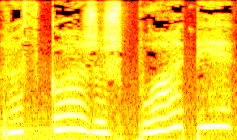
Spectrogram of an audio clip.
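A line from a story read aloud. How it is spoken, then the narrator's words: Incredulous exclamation. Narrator (Russian): воскликнул Владик, не поверив своим ушам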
